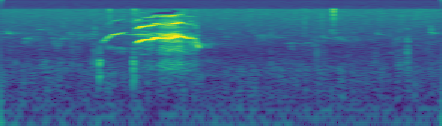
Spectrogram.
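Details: Osprey female on her Estonian nest with two chicks, summoning the male with food at evening: one brief, clear whistled chirp rising then levelling, preceded by a faint shorter note, amid constant low rumble.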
